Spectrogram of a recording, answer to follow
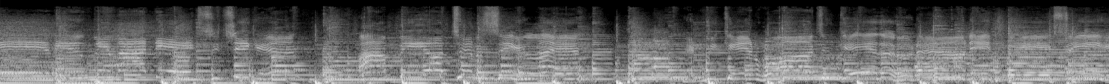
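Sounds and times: banjo: 0.0s - 11.0s
bluegrass band playing: 0.0s - 11.0s
drums keeping a steady beat: 0.0s - 11.0s.

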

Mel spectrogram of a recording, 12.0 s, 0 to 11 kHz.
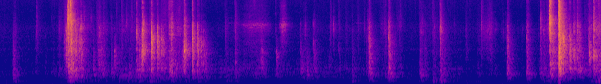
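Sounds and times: foosball ball clattering knocks: 10.2s - 12.0s.

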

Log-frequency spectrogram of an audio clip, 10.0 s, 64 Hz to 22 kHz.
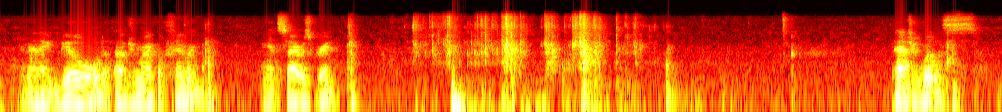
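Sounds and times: foil wrapper crackling: 4.1s - 6.6s.

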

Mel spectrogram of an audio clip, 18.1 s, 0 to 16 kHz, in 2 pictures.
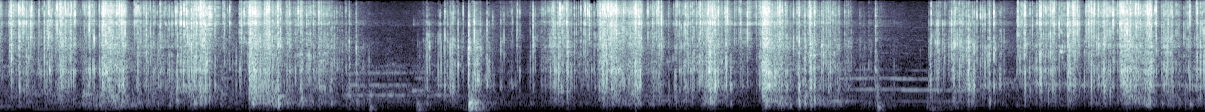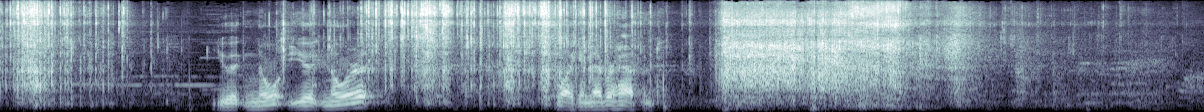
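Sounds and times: foil wrappers crinkling: 0.0s - 17.6s.

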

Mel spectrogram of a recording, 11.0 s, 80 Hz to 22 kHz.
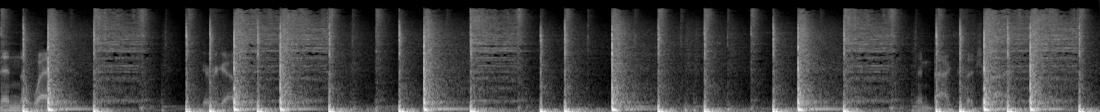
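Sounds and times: rock drum kit with reverb: 0.0s - 11.0s.

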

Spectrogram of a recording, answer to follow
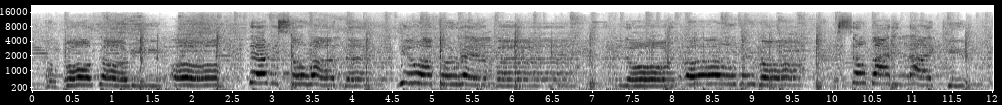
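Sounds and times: bass guitar: 0.0s - 12.0s
drum kit steady beat: 0.0s - 12.0s
electric guitars: 0.0s - 12.0s
vocalists singing together: 0.0s - 12.0s.

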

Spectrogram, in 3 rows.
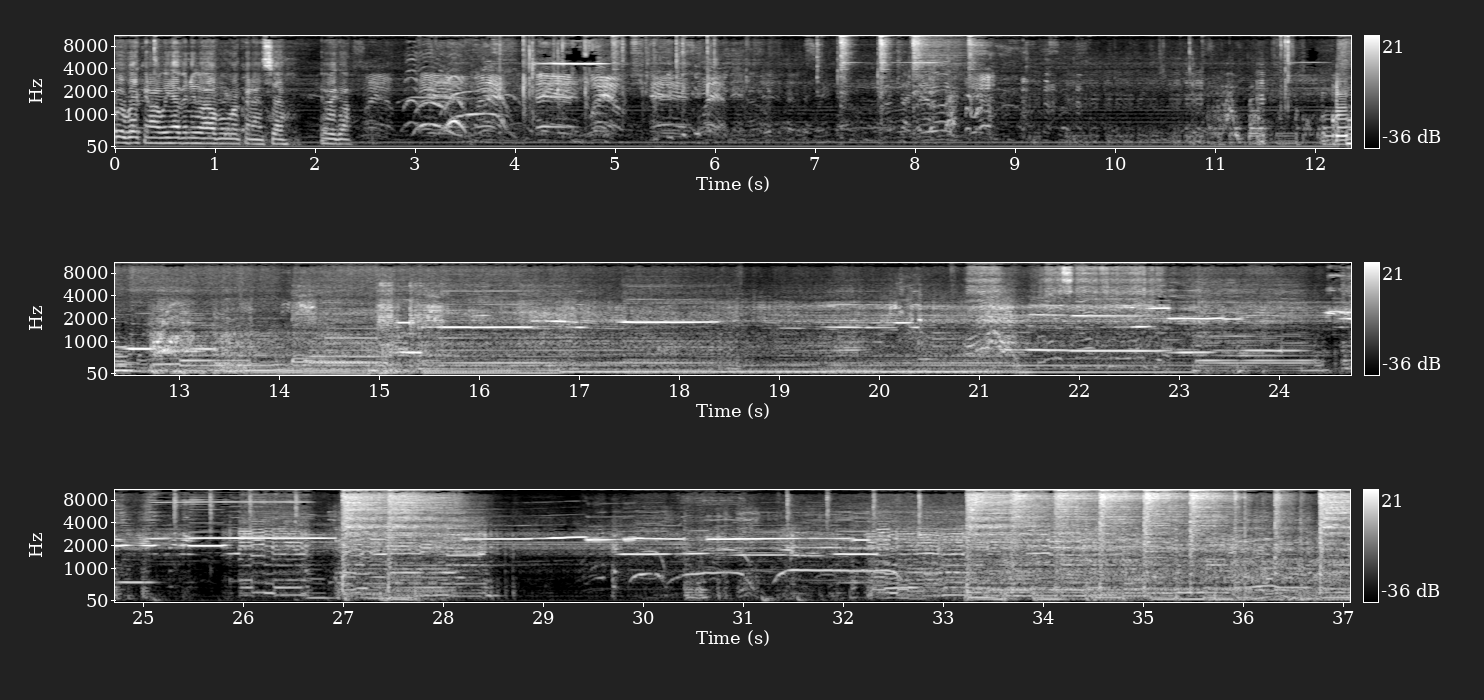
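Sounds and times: electric guitar lines: 0.0s - 37.0s
live rock band playing: 9.9s - 37.0s.

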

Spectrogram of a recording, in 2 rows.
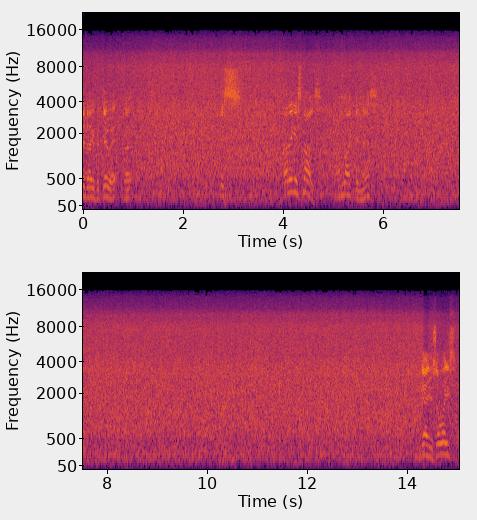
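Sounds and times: waterfall over rocks: 0.0s - 15.0s.

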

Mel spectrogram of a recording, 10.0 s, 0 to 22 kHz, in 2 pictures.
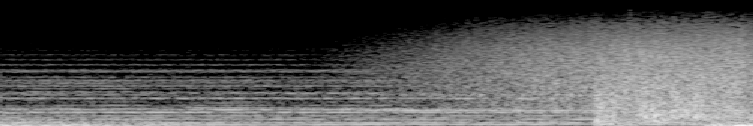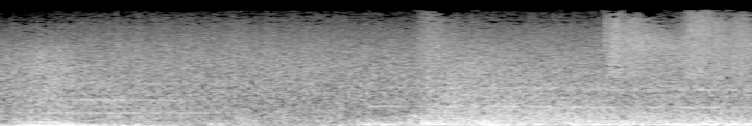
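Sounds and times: steady rain: 2.4s - 10.0s
thunder rumbling: 4.0s - 10.0s.

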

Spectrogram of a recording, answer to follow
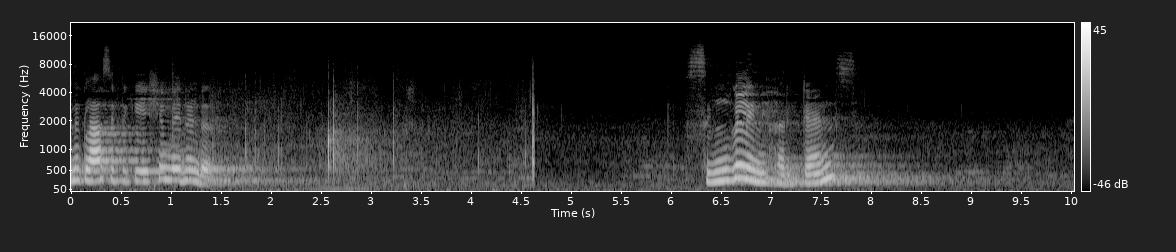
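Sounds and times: chalk writing on blackboard: 1.8s - 6.1s, 8.5s - 10.0s.

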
